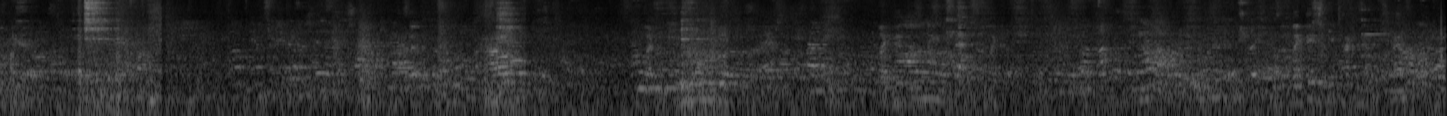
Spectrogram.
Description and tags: cocina paisaje sonoro uem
